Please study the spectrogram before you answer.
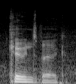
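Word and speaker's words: Kuenssberg: How do you actually pronounce her surname? Because I've never really. I've seen it written so often. Koonsberg.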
